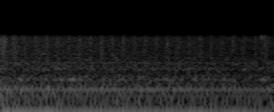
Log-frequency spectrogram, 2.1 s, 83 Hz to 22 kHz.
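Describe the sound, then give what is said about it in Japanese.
A steady low car engine rumble hums at idle, heard from inside a parked car before setting out, with a constant vibration and no voices over it. “出かける前の車で1分間ぐらい喋るっていうのが、僕にとってはちょうどいい気がしてきました”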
